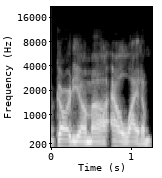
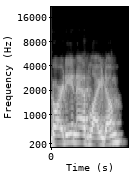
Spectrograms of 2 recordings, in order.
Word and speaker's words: guardian ad litem: you to become a guardium al litem did i pronounce that right i'll light them guardian ad litem okay all right let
